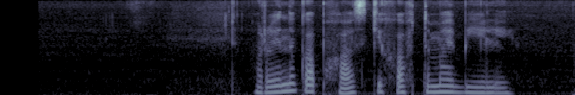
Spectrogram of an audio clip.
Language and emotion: Russian, neutral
